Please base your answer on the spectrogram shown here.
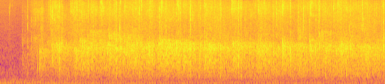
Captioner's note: audience applauds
